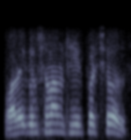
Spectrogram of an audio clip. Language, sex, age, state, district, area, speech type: Kashmiri, male, 30-45, Jammu and Kashmir, Pulwama, rural, conversation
